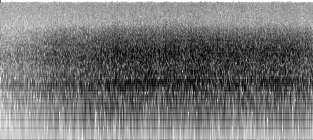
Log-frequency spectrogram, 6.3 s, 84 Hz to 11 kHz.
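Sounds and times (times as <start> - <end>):
car engine roaring at high speed along a road: 0.0 - 6.2.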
